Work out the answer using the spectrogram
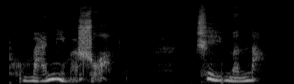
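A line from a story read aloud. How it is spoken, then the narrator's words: Secretive, low voice. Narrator (Chinese): 司机神神秘秘的低声补充了一句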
